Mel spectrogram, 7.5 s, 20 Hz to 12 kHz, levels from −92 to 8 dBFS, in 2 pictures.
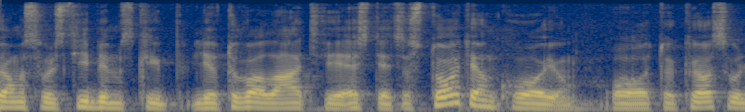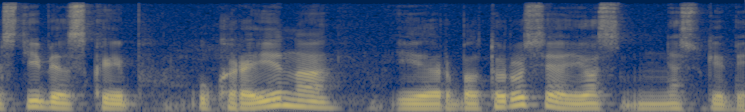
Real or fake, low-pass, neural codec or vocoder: real; 10.8 kHz; none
